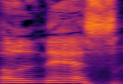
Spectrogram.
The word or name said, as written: lne's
